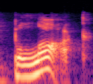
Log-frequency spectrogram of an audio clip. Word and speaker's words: Bullock: But he also would correct himself and say, no, actually, Reggie has requested that his name be pronounced the way it is pronounced, which is Bullock.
